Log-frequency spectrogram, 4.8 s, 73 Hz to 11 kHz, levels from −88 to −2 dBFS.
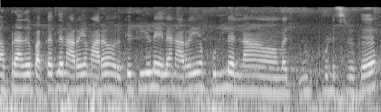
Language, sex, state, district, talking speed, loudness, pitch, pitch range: Tamil, female, Tamil Nadu, Kanyakumari, 140 wpm, -17 LUFS, 200 Hz, 185-205 Hz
